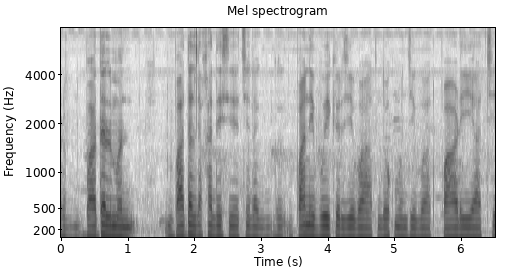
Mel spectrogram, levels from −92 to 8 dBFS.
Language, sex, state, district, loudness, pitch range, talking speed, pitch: Halbi, male, Chhattisgarh, Bastar, -24 LUFS, 120-125 Hz, 175 wpm, 120 Hz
